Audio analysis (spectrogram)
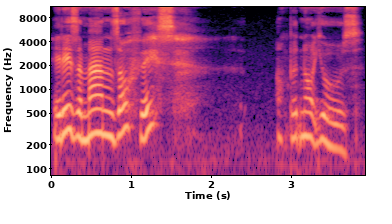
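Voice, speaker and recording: A woman playing a proud, sharp-witted young noblewoman in a Shakespearean radio play, halting and emotional, guardedly in love. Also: high voice, expressive, dry recording, heavily acted. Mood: wounded. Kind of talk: Shakespearean radio drama acting.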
